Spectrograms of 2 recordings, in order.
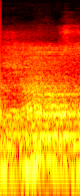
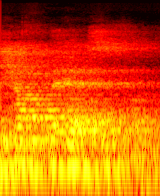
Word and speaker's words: Jabes: No início do versículo está Jabes, né? E aqui Jabés. As duas pronúncias estão corretas.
